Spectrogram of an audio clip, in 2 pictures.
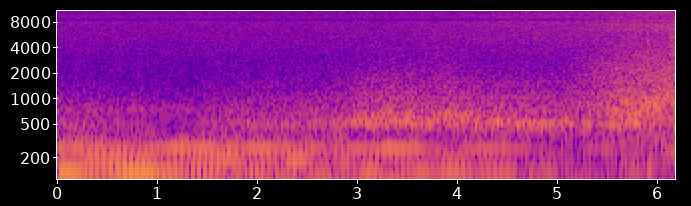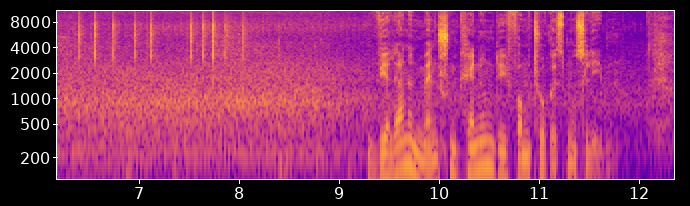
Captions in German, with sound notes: (Brausen des Windes) (Schreibmaschinengeräusche) Wir lernen Menschen kennen, die vom Tourismus leben.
